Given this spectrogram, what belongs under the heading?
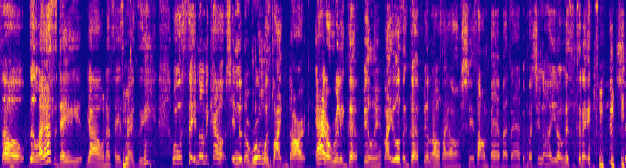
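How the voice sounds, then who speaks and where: A young woman casually telling a personal story to an interviewer, animated and acting out the voices of the people in it. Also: mid-range voice, fairly quick. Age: young adult. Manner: animated, acts out quoted voices, laughs often. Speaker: guest telling her story.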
